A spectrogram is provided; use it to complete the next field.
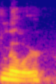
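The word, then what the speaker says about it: Millar: It's actually pronounced Miller.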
